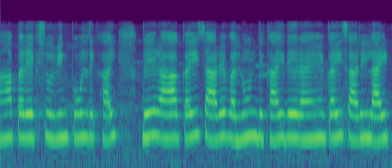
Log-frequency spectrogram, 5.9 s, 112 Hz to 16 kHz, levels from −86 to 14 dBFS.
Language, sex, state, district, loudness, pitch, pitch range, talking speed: Hindi, female, Bihar, Purnia, -16 LUFS, 280 Hz, 275-285 Hz, 195 wpm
